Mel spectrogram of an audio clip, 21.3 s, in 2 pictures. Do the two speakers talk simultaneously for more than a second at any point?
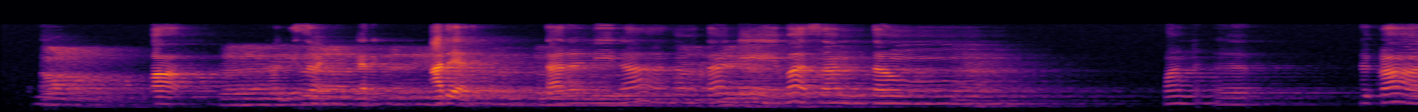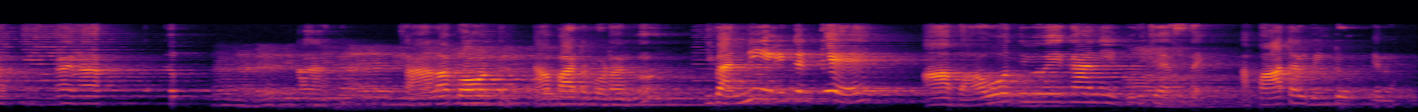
Yes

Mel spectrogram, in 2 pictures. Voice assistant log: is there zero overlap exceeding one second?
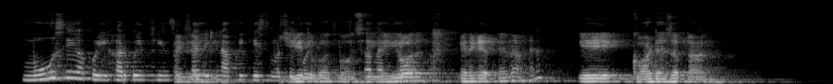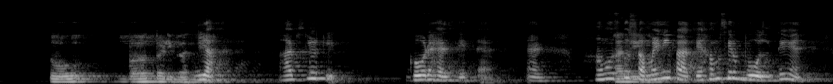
No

